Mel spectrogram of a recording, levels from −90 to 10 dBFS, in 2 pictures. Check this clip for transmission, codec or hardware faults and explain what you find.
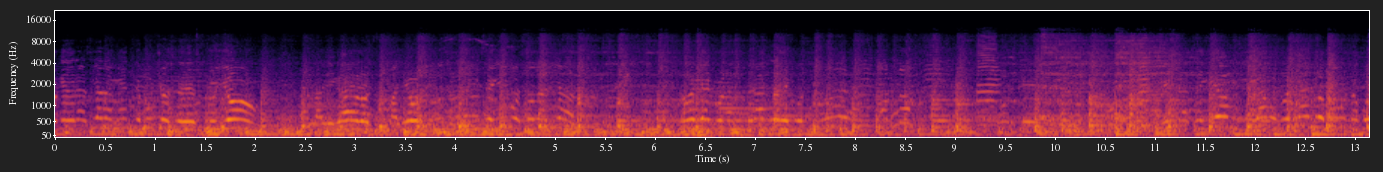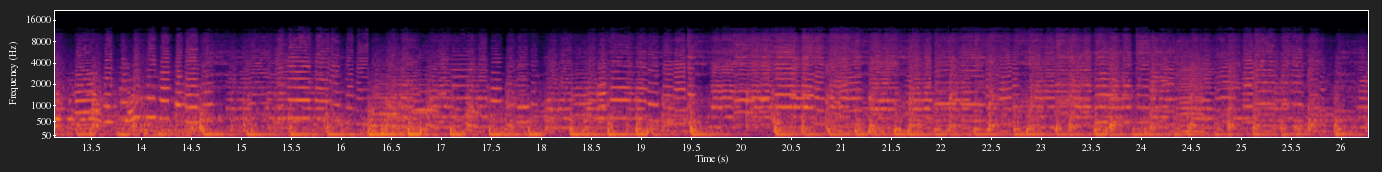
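One transmission fault turns up, a jitter buffer speed-up from 11.62 to 14.37 s. With excess audio queued, the receiver cut short pitch-period slices repeatedly, around 50 ms in all, so playback runs 2% fast at unchanged pitch. The spectrogram keeps identical harmonic spacing while events arrive slightly early. The waveform shows tightly spliced, seamless periods.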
